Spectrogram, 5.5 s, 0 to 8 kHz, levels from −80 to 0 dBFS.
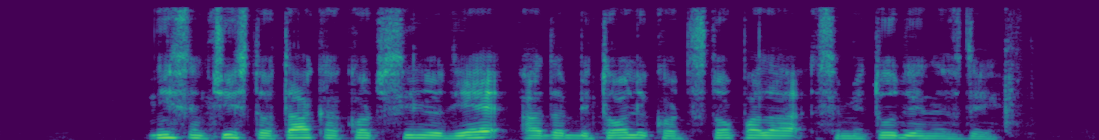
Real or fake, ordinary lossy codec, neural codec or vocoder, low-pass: real; none; none; none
